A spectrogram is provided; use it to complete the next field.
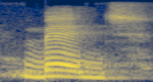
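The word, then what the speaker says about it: badge: हेज तो हेज में जो डी है वो साइलेंट है नेक्स्ट वर्ड है बेज तो बेज में जो डी है वो साइलेंट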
